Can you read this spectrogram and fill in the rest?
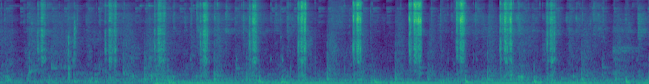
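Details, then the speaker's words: iPhone XR with a cracked back makes a dry, buzzy rattlesnake rattle about twice a second when vibrating. The haptic engine is suspected faulty, not confirmed; the fix chosen is disabling haptics in settings. "the person that brought in the phone says that the phone makes a rattlesnake noise there's something wrong with the haptic engine"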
